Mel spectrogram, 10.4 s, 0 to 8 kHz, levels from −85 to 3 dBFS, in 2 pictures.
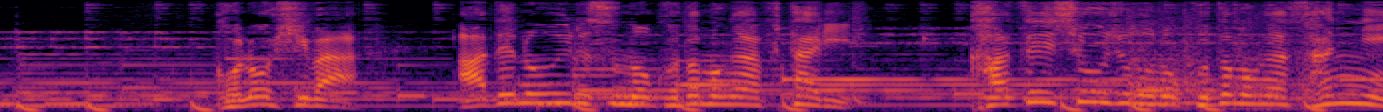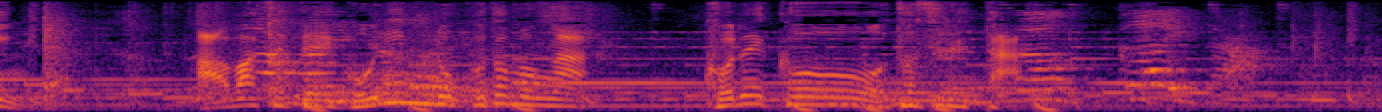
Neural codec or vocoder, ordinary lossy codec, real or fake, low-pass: none; none; real; none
